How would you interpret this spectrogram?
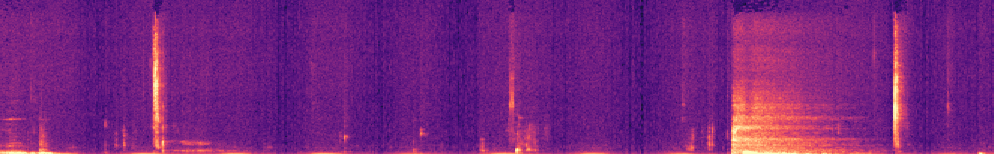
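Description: Someone takes a quick, airy sip of tea, surrounded by near-silence with a few soft clicks and light mouth sounds before and after.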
